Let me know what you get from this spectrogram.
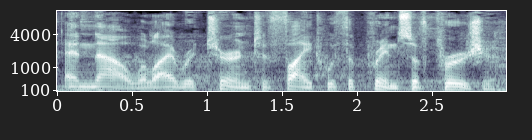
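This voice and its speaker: A man playing a solemn heavenly messenger in dramatized scripture, delivering prophecy in a measured, declamatory way. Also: on the low side, fairly bright tone, lightly acted. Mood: grave, prophetic. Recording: long hall reverb under clear music. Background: music.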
